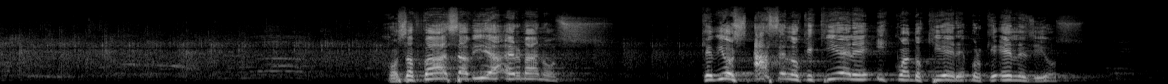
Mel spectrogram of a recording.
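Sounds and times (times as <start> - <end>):
audience applause: 0.0 - 7.3
speech: 3.9 - 5.8, 7.0 - 10.8.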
